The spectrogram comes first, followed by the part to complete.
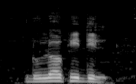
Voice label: "DulOpHidill", Andamanese; full moon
